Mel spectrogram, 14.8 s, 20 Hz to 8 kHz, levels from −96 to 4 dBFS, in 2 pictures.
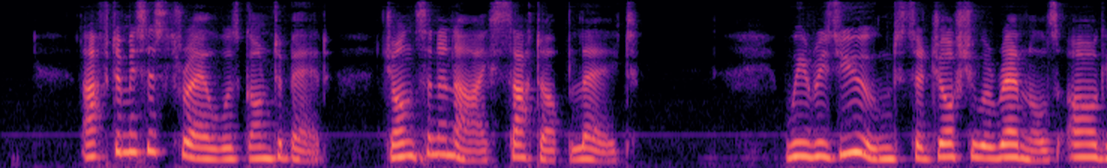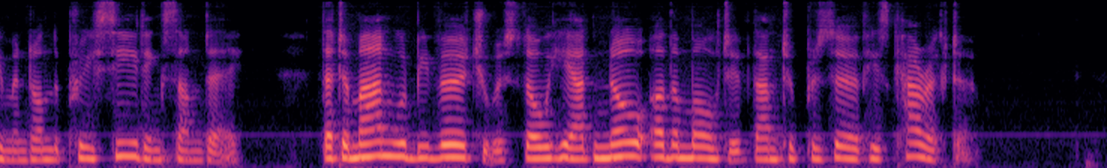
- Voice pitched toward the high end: Yes, high, 205 Hz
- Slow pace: No, average, 165 wpm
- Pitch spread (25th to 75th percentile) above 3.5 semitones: No, average, 3.2 semitones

